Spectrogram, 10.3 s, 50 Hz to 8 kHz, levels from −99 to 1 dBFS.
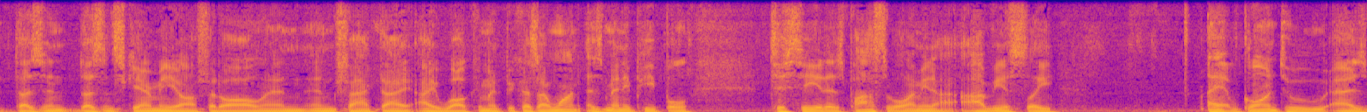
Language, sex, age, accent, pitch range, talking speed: English, male, 50-69, American, 80-90 Hz, 195 wpm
